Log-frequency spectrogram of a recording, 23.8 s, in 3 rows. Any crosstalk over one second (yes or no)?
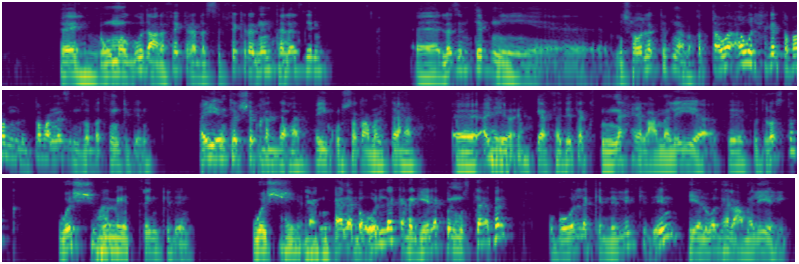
no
